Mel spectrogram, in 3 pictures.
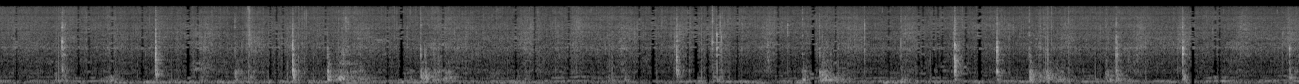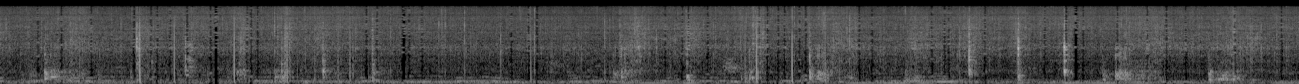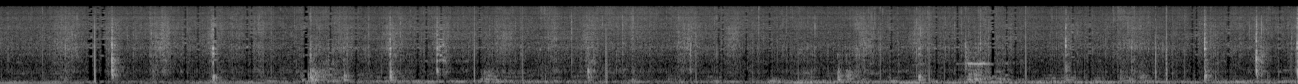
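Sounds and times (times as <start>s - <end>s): food sizzling in a wok: 0.0s - 38.9s
spatula scraping and tapping pan: 0.6s - 4.7s, 6.2s - 12.0s, 19.1s - 25.6s, 27.0s - 28.3s, 29.0s - 32.1s, 34.3s - 38.9s.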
